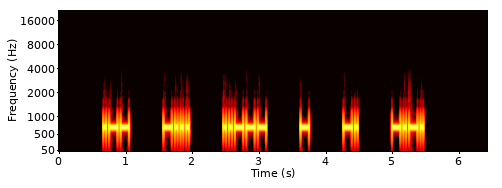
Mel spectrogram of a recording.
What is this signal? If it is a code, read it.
Morse code, heard as a keyed tone, about 28 wpm, spaced as for 13 wpm, 700 Hz. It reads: WB2TNC
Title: USA Call Signs - 4x Character Spacing - 28wpm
